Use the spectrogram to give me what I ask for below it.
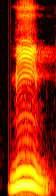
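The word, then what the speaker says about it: ميم: অনেকের মেয়ে পাড়া প্রতিবেশী অনেক মেয়েদের নামই হয় মিম আমরা ওই মিমটাকে সুন্দরভাবে উচ্চারণ করি কিন্তু কোরআনের মধ্যে যে মিম আছে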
